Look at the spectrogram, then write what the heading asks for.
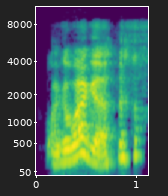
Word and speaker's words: Wagga Wagga: We also have a town in Oz called Wagga Wagga, pronounced Wagga Wagga.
